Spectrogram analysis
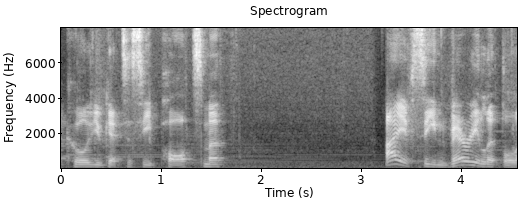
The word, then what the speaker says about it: Portsmouth: So, I bought Digimon cards in Portsmouth. Hung around for a while. They had a tea and coffee. Is that how you say it? That does not sound remotely like mouth. Yeah, it's just Portsmouth.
